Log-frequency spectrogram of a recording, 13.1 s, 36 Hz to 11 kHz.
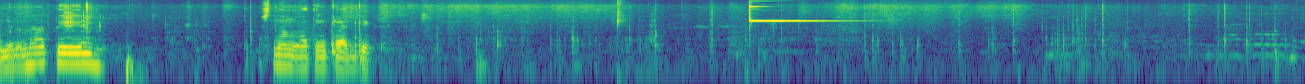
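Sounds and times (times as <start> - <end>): bright ding: 7.5 - 8.8
small clicks and taps: 9.9 - 13.0.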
